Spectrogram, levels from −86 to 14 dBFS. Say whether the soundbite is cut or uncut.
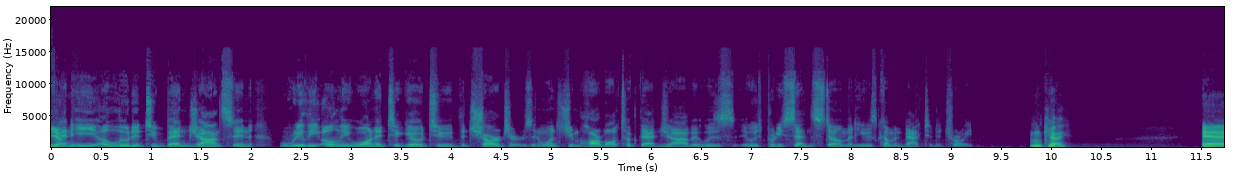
uncut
